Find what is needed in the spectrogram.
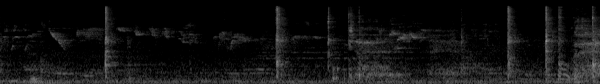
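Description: Faint ticks and clicks of steel wire against the bars of a bird cage as the wire is pulled taut through the grille: about six sharp ticks spread through, with faint high chirps underneath.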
